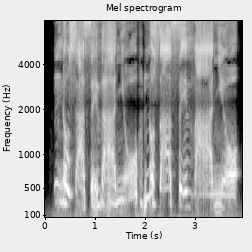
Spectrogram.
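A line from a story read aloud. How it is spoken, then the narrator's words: Hissing. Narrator (Spanish): siseó Gollum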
